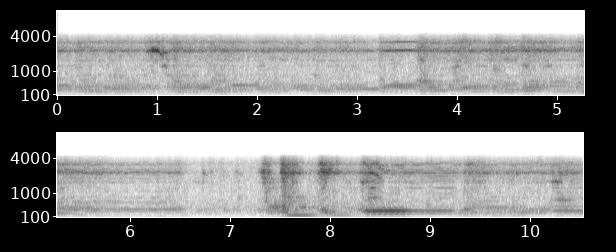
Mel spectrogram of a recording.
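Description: Schecter seven-string electric guitar being played: a run of single picked notes, then after a short lull about seven seconds in, a few louder struck notes that ring on.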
